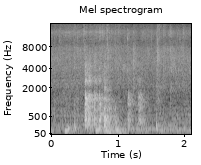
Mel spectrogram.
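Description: Okra hits hot oil and starts frying, a soft burst of sizzling with a few gentle stirring knocks, fairly quiet and close.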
